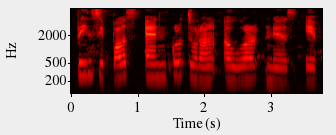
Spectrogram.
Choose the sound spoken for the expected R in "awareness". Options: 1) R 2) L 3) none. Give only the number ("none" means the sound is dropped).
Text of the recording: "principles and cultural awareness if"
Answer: 1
